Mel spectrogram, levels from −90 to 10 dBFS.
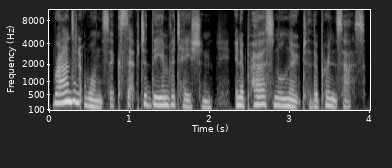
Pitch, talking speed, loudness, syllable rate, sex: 200 Hz, 195 wpm, -19 LUFS, 6.0 syllables/s, female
